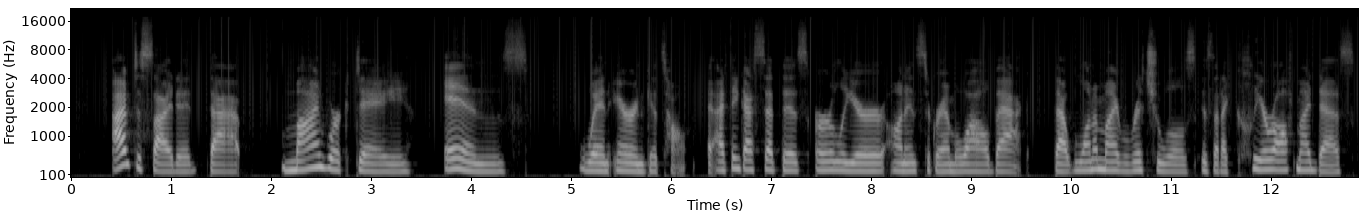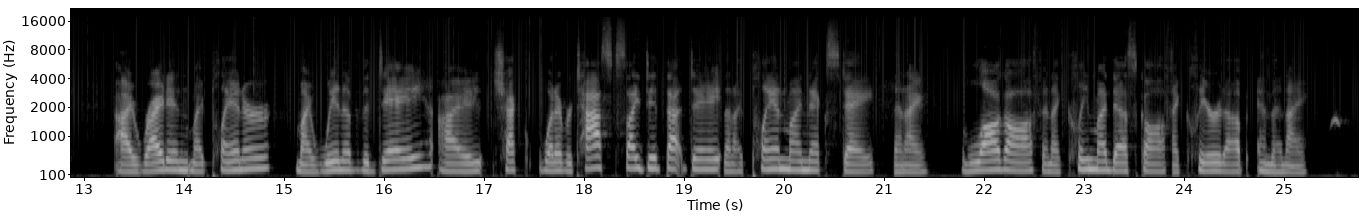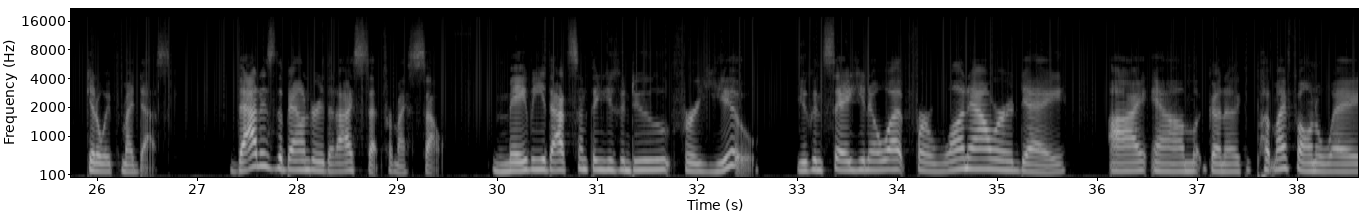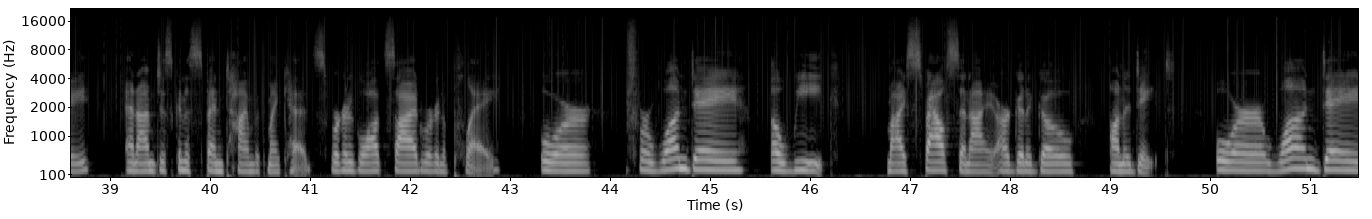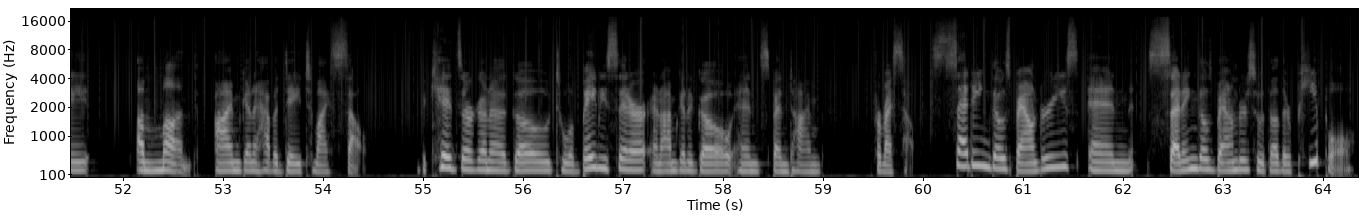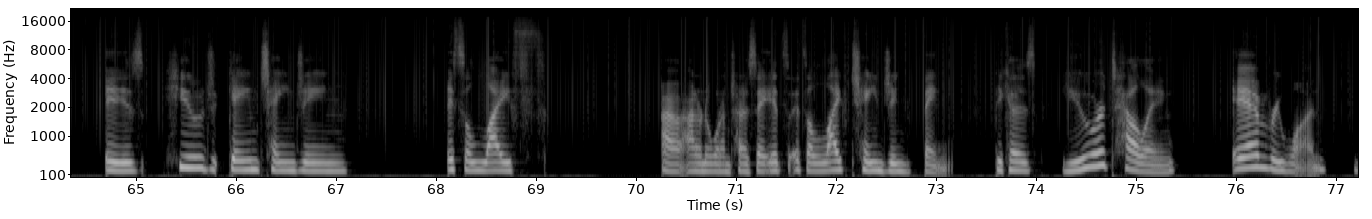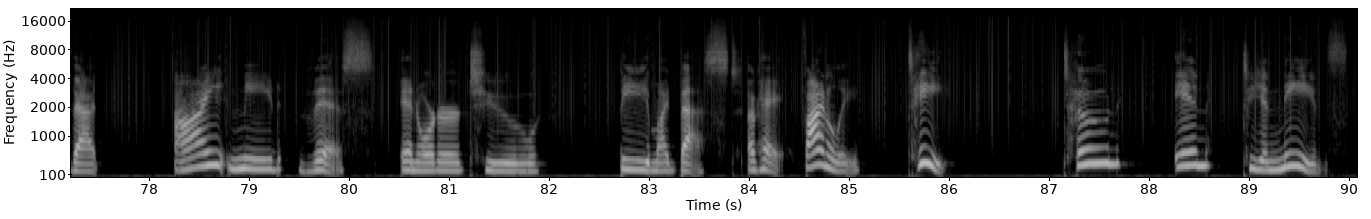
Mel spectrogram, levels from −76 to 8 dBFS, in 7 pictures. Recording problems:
crackle, like an old record; faint; 25 dB below the speech

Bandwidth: 17.5 kHz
